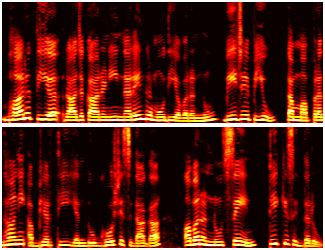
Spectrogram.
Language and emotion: Kannada, neutral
